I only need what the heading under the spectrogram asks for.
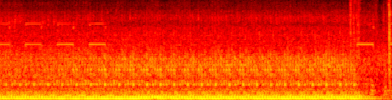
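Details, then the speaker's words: Mercedes Sprinter diesel van being diagnosed for a no-start, started with the mass airflow sensor disconnected; steady, smooth low diesel idle with no misses and a brief clunk at the end. Runs normally without the MAF and throws no code. "let's see if it even starts if it starts without uh mess airflow sensor I'll be surprised yeah it start it starts up without"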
